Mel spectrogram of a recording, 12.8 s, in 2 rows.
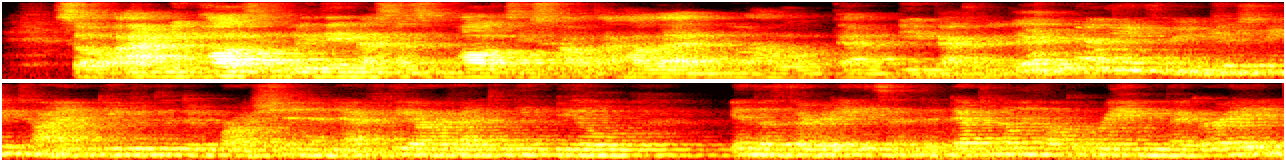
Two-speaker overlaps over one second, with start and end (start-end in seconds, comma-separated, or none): none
